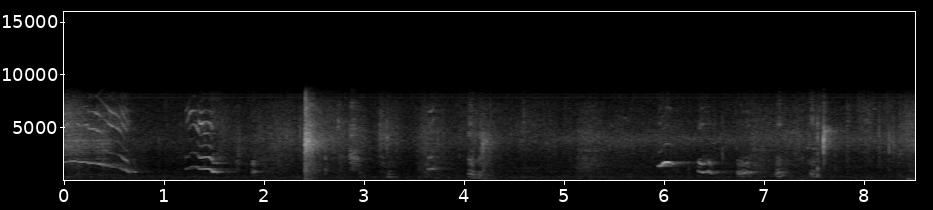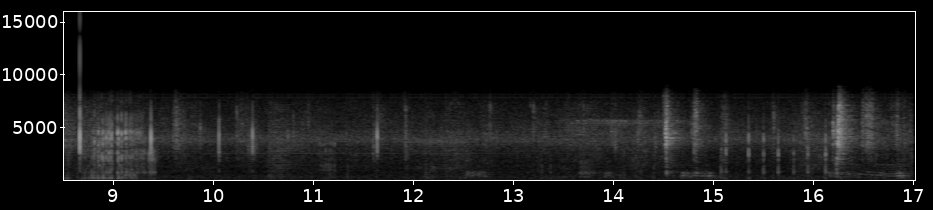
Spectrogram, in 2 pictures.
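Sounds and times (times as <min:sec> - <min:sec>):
puppies squeaking and whimpering: 0:00.0 - 0:02.1, 0:02.9 - 0:04.3, 0:06.0 - 0:07.6, 0:13.6 - 0:15.2, 0:16.2 - 0:17.0
rustle: 0:12.0 - 0:17.0.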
